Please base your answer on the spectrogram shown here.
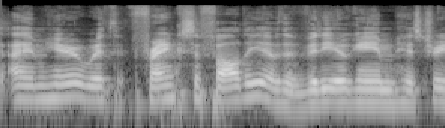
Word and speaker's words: Cifaldi: You pronounced it the way that my God, what are we, like fourth generation Italian American family does? But were we in Italy, then the proper pronunciation would be Cifaldi.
